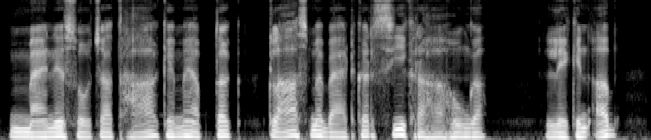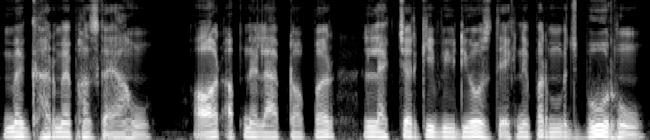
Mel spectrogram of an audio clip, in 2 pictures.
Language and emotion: Urdu, sad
